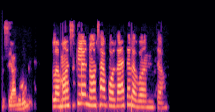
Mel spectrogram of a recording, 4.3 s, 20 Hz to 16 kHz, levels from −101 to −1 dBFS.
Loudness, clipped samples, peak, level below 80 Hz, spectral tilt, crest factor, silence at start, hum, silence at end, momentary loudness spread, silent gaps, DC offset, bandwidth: -15 LUFS; under 0.1%; 0 dBFS; -58 dBFS; -3 dB/octave; 16 dB; 0.05 s; none; 1 s; 14 LU; 0.79-1.04 s; under 0.1%; 8 kHz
